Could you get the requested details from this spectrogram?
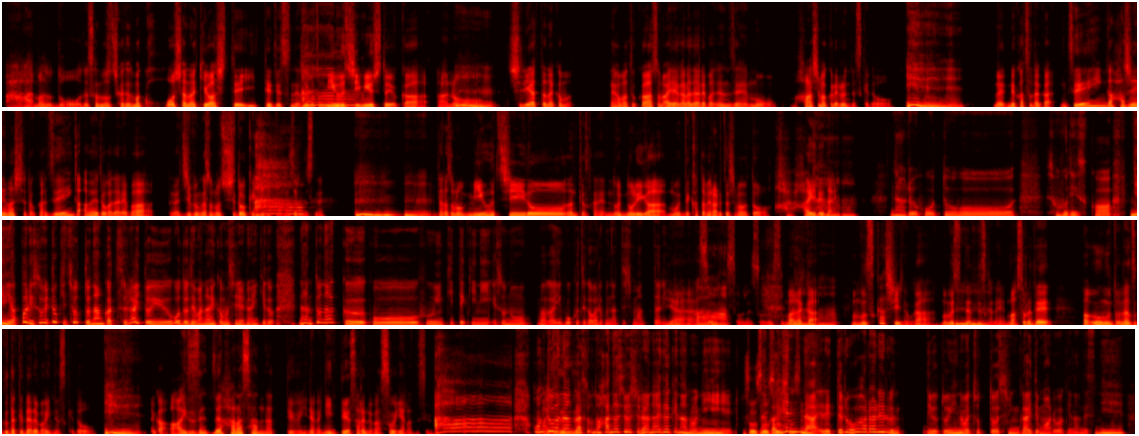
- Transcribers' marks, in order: tapping; other noise
- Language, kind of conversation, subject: Japanese, advice, 友達の会話にうまく入れないとき、どうすれば自然に会話に加われますか？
